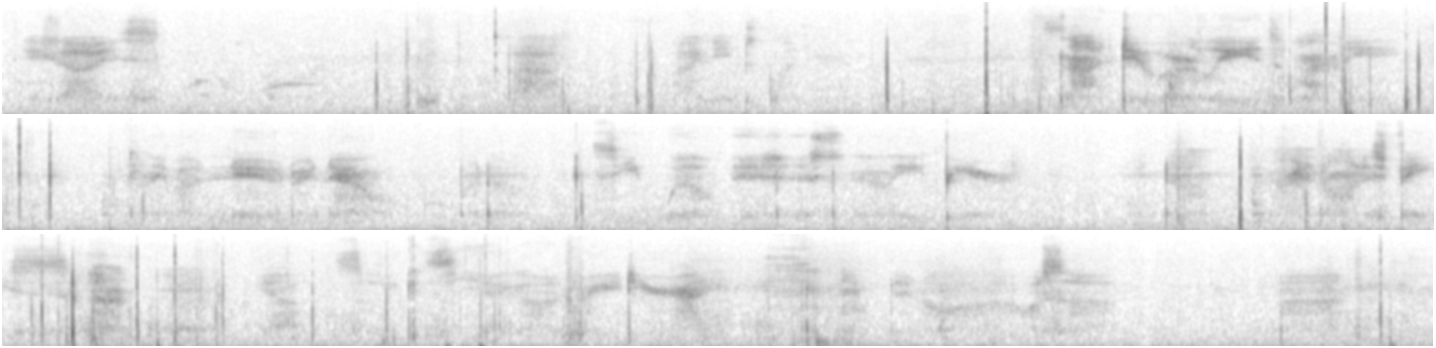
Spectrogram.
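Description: Whispering close to the microphone, hushed and breathy, in short phrases throughout, with a few sharp clicks in between.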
